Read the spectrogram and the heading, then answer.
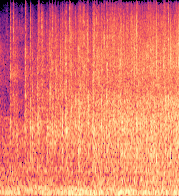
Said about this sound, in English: That is the lamest clap I've ever heard for a miracle of God.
